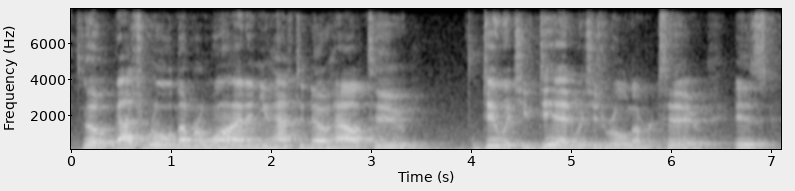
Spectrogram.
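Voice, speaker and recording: A man hosting a conversational business interview, speaking haltingly and often restarting his phrases. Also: fairly high pitch. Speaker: interview host. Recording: echoey room, faint background noise.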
